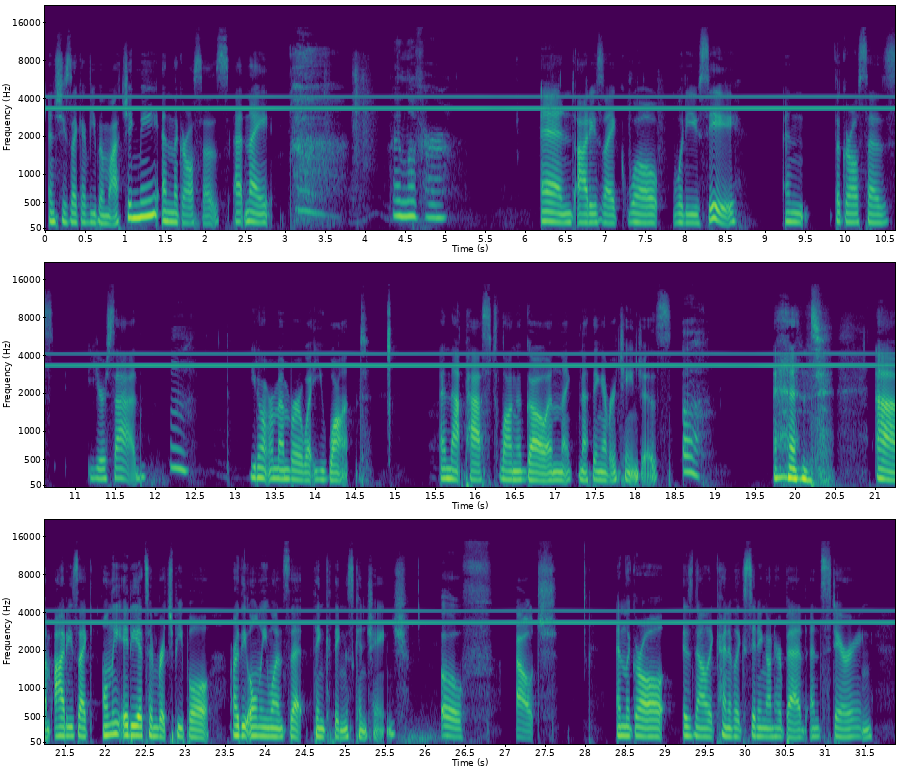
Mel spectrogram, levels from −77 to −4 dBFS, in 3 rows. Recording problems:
high-pitched whine; loud; throughout; 3.5 kHz, 7 dB below the speech

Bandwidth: 14.5 kHz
